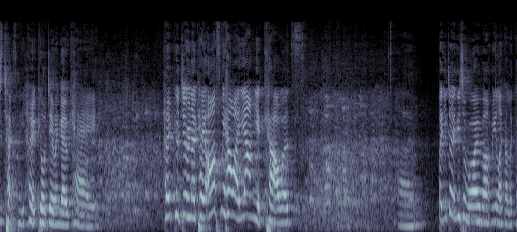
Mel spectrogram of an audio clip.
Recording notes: FOC IT UP Comedy Club. Recorded 7 August 2022 at 21Soho in London.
